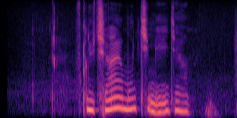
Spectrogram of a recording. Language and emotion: Russian, neutral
